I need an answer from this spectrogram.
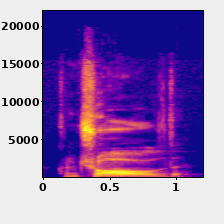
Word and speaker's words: controlled: Donc, contrôler, ça nous donne, attention, accent tonique ici, exactement, controlled, de, et ça se termine par un de, juste là.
